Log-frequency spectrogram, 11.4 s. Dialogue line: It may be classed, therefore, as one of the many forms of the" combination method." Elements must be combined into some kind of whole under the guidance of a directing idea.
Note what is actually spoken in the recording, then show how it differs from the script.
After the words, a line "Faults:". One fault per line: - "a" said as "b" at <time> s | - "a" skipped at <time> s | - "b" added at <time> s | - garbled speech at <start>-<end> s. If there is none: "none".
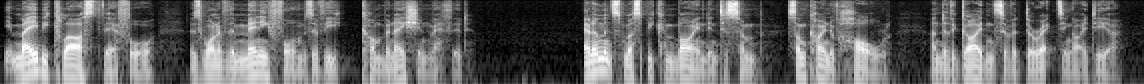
It may be classed, therefore, as one of the many forms of the" combination method." Elements must be combined into some some kind of whole under the guidance of a directing idea.
Faults:
- "some" added at 7.9 s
